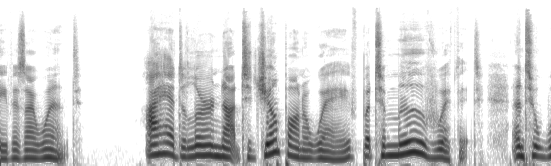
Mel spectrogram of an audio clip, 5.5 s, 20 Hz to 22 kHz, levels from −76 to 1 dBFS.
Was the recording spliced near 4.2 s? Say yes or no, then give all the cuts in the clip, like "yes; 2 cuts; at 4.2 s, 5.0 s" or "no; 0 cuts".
no; 2 cuts; at 1.3 s, 2.5 s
